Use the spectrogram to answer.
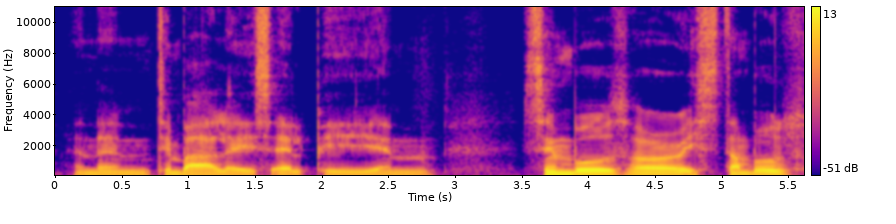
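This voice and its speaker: A man in a Swedish accent, flat and monotone, dark and mellow, very slow in delivery, on a very clean recording with a silent background. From Sweden. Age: 30s. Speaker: musician. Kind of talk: casual chat. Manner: halting.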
